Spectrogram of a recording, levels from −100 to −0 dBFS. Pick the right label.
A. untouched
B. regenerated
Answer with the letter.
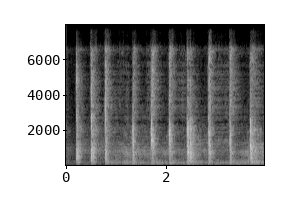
B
